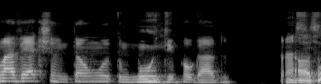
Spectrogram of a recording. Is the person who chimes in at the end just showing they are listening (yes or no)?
no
